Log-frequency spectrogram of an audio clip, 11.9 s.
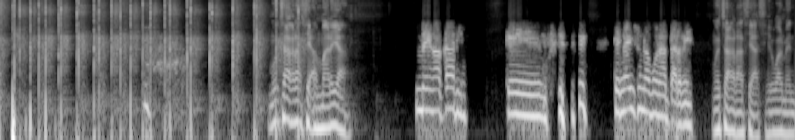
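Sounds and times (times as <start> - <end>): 
single pair of hands clapping for a neighbour who is a nurse: 0.0 - 4.7
speech: 2.2 - 2.4, 4.0 - 5.3, 6.2 - 11.9.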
